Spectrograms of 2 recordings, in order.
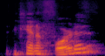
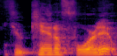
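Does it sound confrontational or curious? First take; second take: curious; confrontational. First: It sounds gently and innocently curious. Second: It sounds frustrated and confrontational.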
